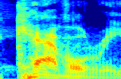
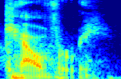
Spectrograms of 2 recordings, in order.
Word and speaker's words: cavalry: It's cavalry, not Calvary.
